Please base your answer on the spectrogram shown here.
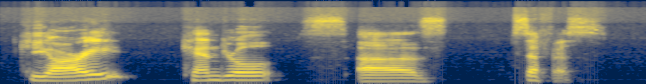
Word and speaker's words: Kiari: you even pronounce that Kari kiari like Ferrari but with a K yep well that's how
